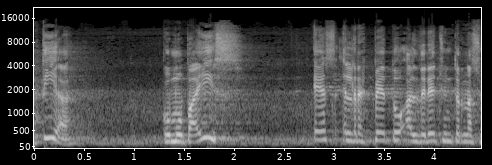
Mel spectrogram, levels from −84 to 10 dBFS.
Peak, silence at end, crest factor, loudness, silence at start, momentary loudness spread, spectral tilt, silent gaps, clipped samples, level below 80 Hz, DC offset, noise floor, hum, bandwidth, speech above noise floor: 0 dBFS; 0 s; 16 dB; -14 LUFS; 0 s; 23 LU; -2 dB/octave; none; under 0.1%; -70 dBFS; under 0.1%; -36 dBFS; none; 16 kHz; 21 dB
